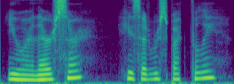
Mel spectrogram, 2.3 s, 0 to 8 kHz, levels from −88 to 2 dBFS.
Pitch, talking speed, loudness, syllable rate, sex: 200 Hz, 180 wpm, -17 LUFS, 6.8 syllables/s, female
